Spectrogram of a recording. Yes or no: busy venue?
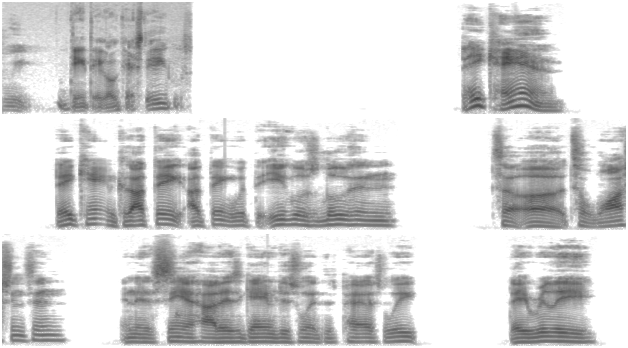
no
